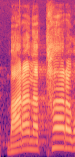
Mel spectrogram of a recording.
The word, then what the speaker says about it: 마라나타: 해석이 한 가지가 더 가능합니다 제가 뭐라고 말씀드릴게요 발음을 마라나타라고 말씀을 드렸습니다 근데 이게 이제 언어에 따라서 한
